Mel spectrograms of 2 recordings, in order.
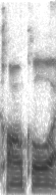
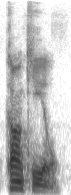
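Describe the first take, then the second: First: The last syllable is a short, weak 'kul'. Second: The last syllable is a long 'keel'. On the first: "You can say conkle" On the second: "here's how I like to say it"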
